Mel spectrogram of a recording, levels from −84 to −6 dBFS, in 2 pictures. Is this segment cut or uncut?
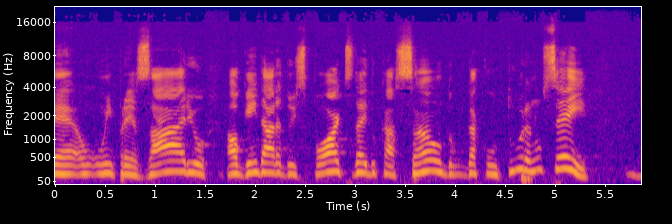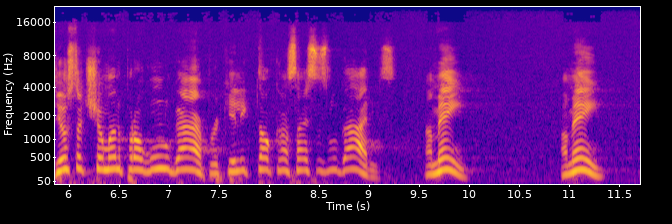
cut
